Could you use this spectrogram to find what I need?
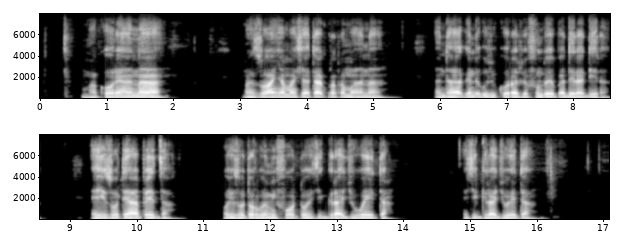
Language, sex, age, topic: Ndau, male, 18-24, health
